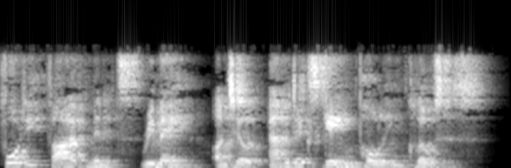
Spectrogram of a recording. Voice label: announcer vote closing in 5 min

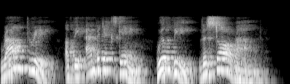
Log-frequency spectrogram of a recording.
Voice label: announcer star round

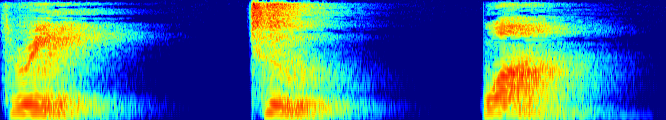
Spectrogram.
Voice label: announcer countdown 3 2 1

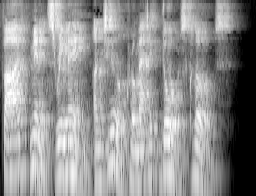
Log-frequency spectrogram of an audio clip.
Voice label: announcer closing in 5 min

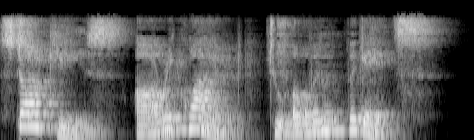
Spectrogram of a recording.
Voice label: announcer star keys

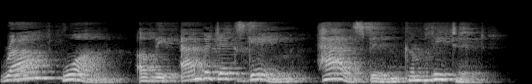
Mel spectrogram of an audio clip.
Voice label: announcer round 3 completed

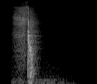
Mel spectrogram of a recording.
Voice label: card smug; retinz

